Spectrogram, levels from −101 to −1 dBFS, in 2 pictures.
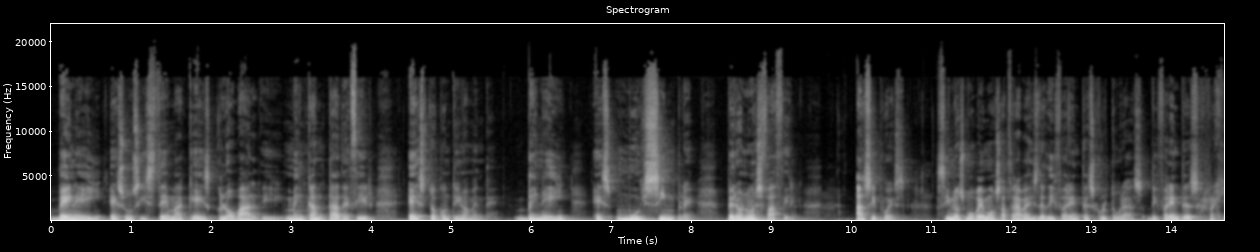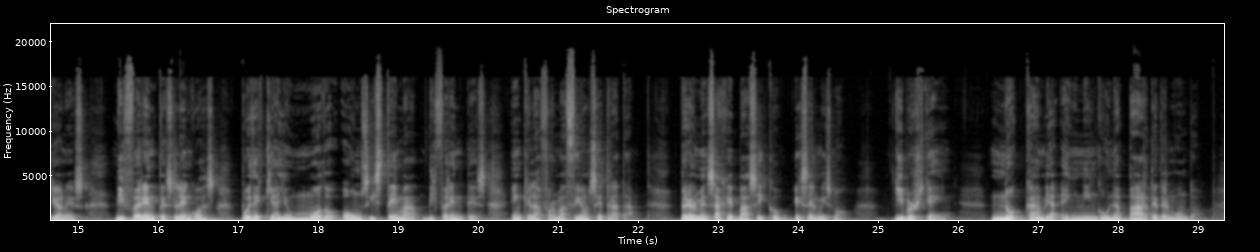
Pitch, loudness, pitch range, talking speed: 100 Hz, -25 LUFS, 90-120 Hz, 135 wpm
